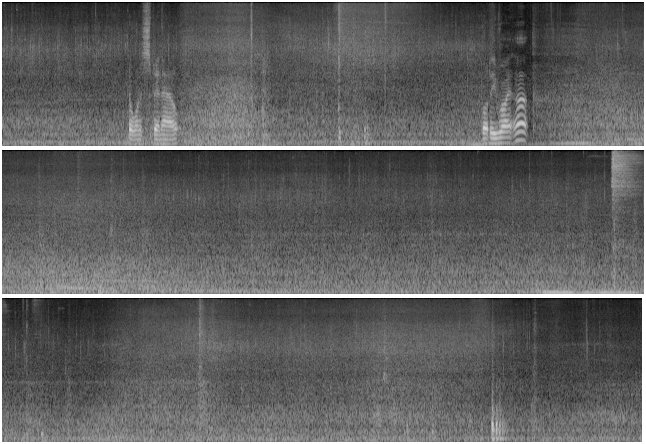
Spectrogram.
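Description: A machine engine idles with a steady low hum.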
